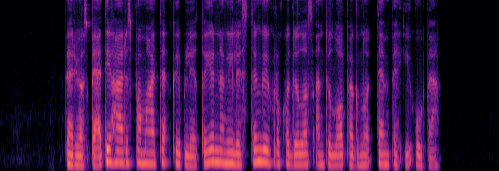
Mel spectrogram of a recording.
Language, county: Lithuanian, Panevėžys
